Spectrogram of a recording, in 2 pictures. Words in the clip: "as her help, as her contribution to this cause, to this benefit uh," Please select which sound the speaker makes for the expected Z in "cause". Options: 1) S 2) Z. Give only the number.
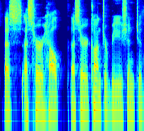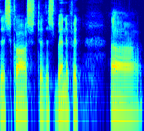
1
